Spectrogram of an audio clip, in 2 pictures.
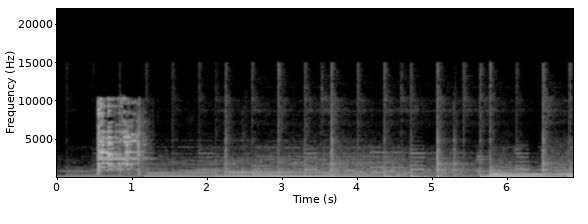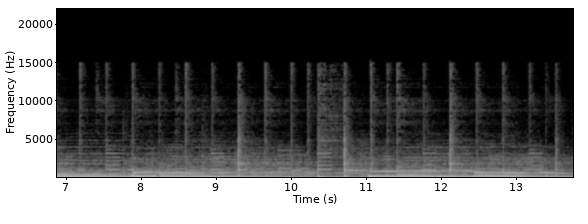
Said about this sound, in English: She's like, look, I'll find you some plates. You can smash some plates. So got home, I stood in the front of my house and I just smashed it to smithereens and I just burst out crying and just stood there.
